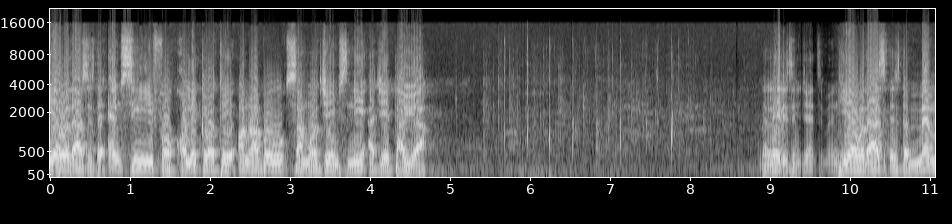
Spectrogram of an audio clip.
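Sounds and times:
crowd murmur: 4.7s - 9.1s
light clapping: 5.0s - 8.7s.

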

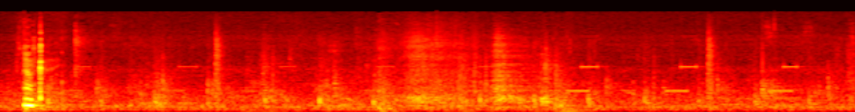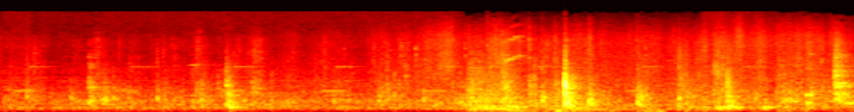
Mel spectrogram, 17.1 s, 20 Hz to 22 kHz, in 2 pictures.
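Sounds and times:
patient monitor beeping: 0.0s - 17.0s.

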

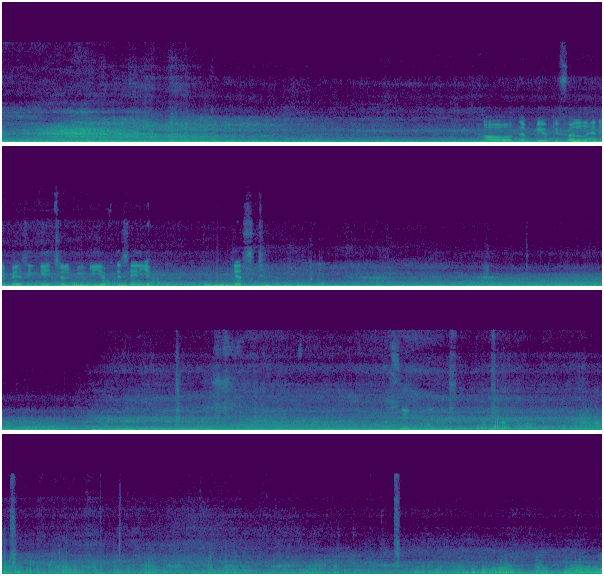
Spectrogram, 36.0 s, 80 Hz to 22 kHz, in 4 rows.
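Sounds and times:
ship engine drone: 0.0s - 36.0s
wind buffeting microphone: 0.0s - 36.0s.

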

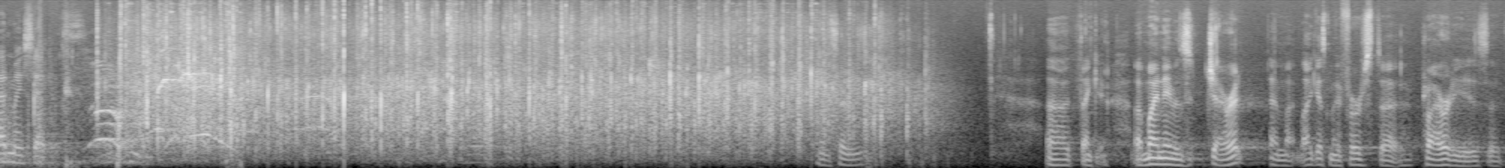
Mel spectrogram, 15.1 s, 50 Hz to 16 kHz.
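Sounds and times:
audience applauding: 0.8s - 9.6s.

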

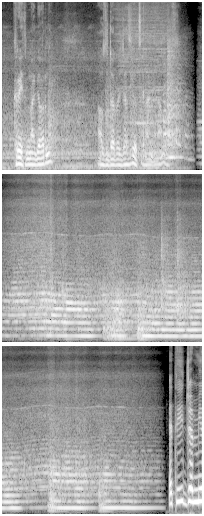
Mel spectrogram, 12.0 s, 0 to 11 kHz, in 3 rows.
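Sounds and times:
electric sander buzzing: 2.4s - 11.3s.

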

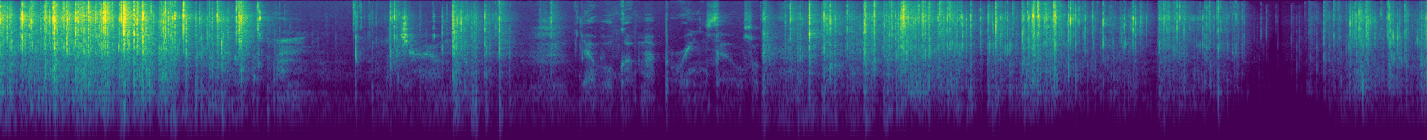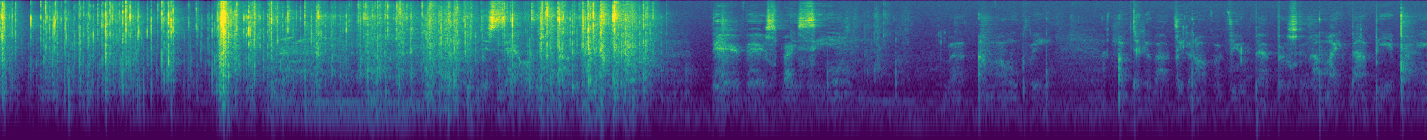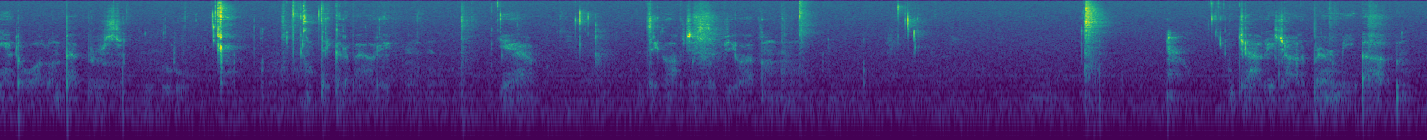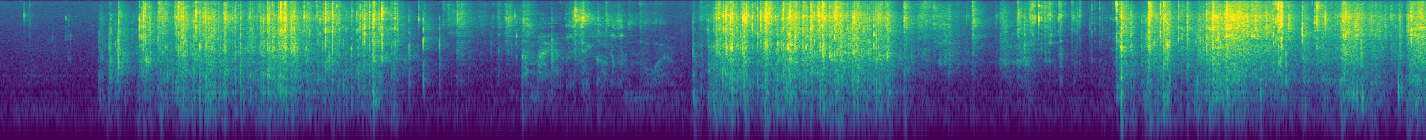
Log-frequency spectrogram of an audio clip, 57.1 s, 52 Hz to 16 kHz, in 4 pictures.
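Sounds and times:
food wrapper crinkling: 0.0s - 2.8s, 3.6s - 5.2s, 7.6s - 21.0s, 43.5s - 57.0s.

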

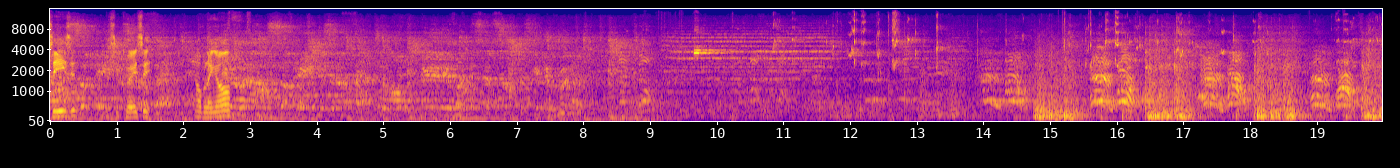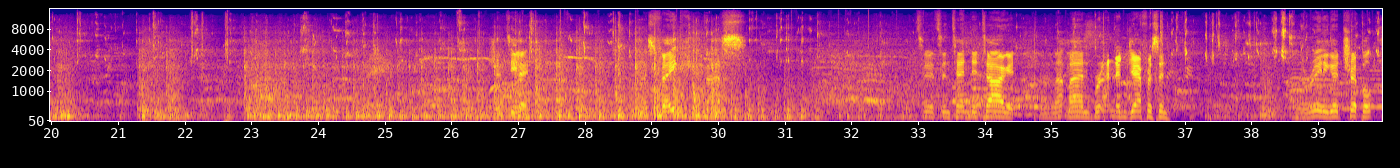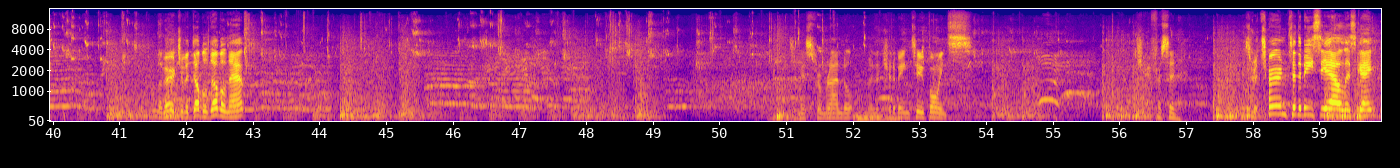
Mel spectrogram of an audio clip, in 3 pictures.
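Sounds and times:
crowd noise: 0.0s - 59.9s.

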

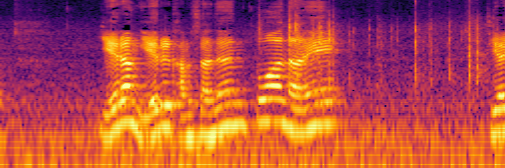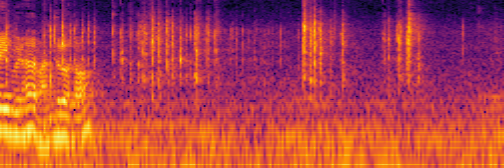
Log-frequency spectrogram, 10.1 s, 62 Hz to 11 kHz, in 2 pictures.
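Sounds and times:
computer keyboard typing: 2.8s - 10.0s.

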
